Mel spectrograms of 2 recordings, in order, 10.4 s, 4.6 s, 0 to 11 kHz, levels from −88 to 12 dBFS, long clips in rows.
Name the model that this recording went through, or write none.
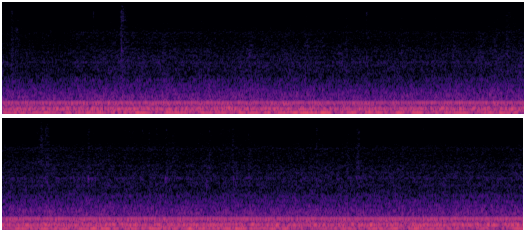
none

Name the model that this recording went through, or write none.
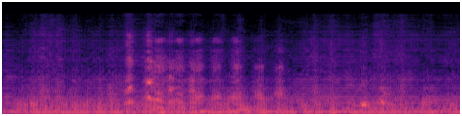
vocoder, WaveNeXt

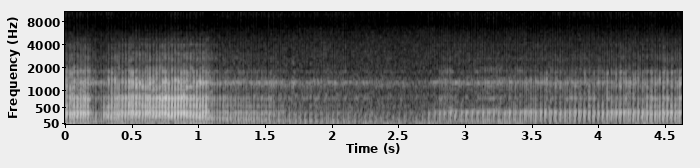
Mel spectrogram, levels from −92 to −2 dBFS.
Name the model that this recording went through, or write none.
vocoder, WaveNeXt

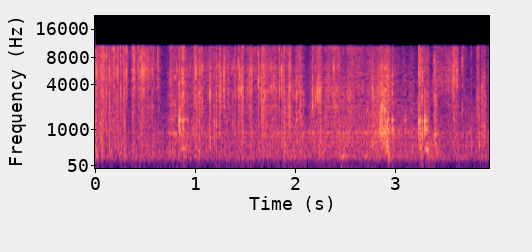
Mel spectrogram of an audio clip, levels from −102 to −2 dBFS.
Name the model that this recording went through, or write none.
none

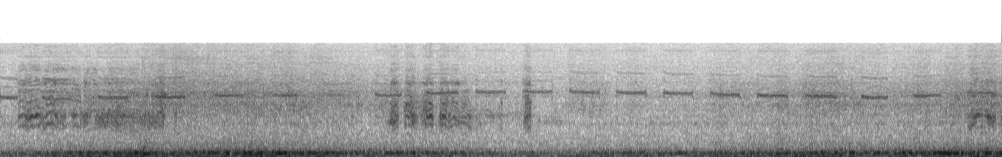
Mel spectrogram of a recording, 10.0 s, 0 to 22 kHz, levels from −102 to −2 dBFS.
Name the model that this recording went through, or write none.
vocoder, WaveNeXt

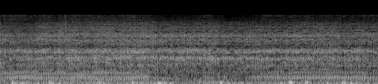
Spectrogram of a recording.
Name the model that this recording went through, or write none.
vocoder, WaveNeXt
